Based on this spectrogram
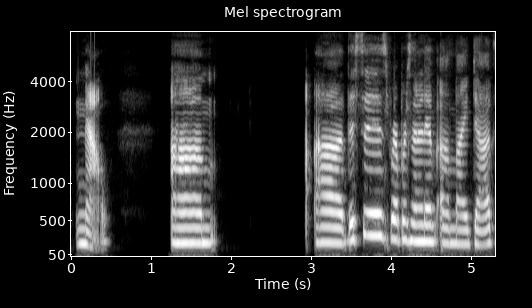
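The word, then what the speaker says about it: Nau: have a German flag my last name is spelled n a youu and it's pronounced now um uh this is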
